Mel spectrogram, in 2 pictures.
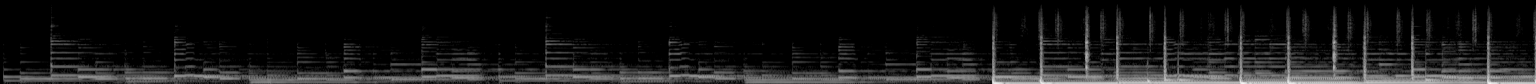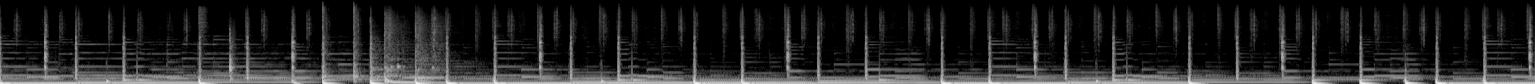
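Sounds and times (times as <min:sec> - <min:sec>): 
music beat: 0:09.9 - 0:30.7.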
